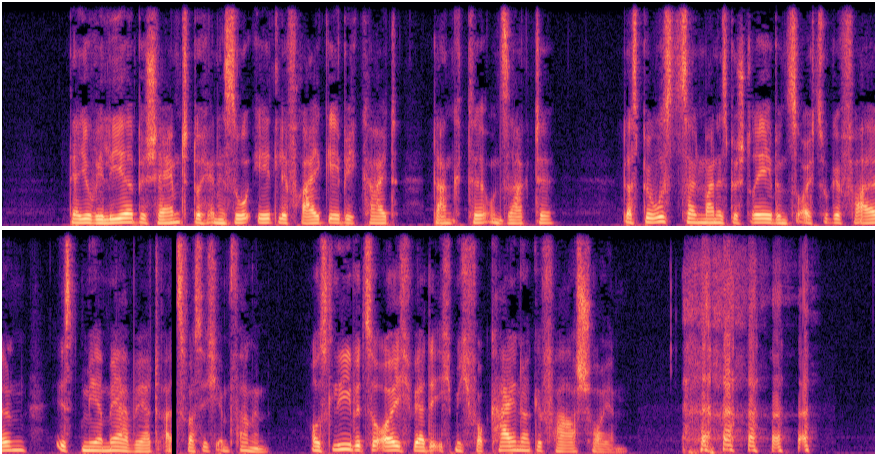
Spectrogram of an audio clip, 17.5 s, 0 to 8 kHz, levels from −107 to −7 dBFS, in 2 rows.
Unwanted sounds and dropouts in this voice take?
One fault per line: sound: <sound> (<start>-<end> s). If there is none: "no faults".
sound: dropout (10.4-10.5 s)
sound: laugh (15.4-17.0 s)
